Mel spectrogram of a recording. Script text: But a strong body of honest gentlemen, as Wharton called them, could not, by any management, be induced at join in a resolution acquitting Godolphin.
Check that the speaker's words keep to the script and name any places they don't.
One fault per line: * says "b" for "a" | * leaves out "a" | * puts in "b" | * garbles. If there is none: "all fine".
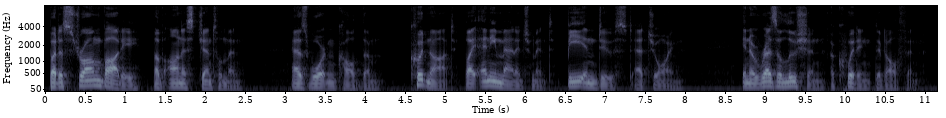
all fine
